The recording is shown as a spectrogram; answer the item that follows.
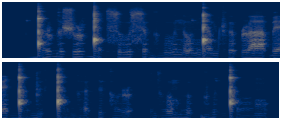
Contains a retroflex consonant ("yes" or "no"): yes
